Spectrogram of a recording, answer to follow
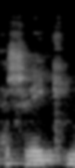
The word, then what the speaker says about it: erschrecken: Das heißt, erschrecken ist ein starkes Verb. Dann haben wir noch zusätzlich eine Besonderheit bei der Rechtschreibung. Erschrecken schreibt man mit CK nach einem kurz ausgesprochenen E, währenddessen man erschrak nur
